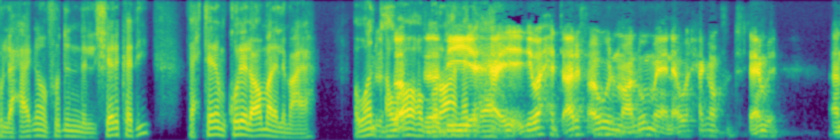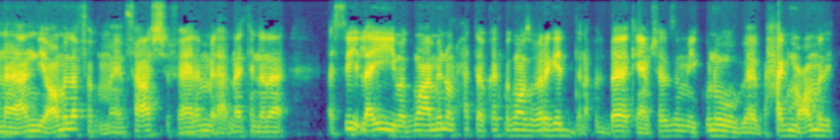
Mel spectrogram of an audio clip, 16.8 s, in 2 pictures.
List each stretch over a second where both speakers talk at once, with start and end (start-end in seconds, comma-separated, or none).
3.7-5.2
